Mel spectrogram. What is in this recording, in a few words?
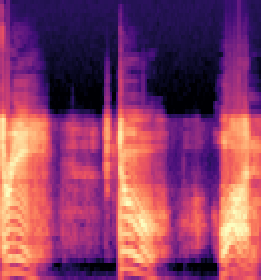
countdown, jungle male; player vo; Counter Strike Model Pack; CS:GO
